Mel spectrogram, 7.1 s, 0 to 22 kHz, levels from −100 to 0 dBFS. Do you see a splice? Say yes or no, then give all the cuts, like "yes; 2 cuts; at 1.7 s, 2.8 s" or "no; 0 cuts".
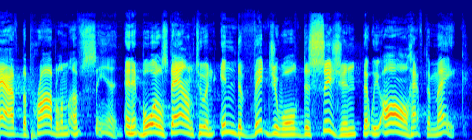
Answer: yes; 2 cuts; at 1.8 s, 5.4 s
